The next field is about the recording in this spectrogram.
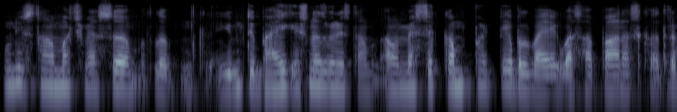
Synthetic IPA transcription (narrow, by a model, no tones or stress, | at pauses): unist̪ʰaːmɐt͡ʃʰmʲesɨmɐ̰t̪lɐbimt̪ibʱaːikʲɐʃnɐzbunʲist̪ʰaːmɐa̰mɐmʲesɨkɐmpɐɾʈeːbɐlbaːjek̚bɐsaːpaːnɐskʰɐ̰t̪ɾɐ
